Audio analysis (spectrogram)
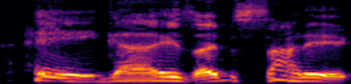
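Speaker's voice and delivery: very slow, chill surfer-dude drawl. Explaining how Sonic talks, doing a Sonic voice. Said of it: "he has like this weird nineties surfer dude".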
